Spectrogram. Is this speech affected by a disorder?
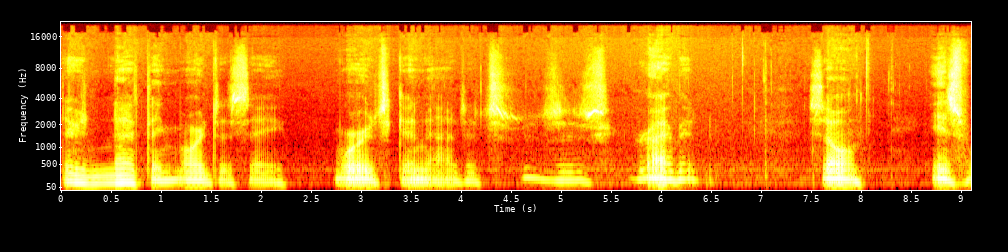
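Yes: ALS; affects chest and throat.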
